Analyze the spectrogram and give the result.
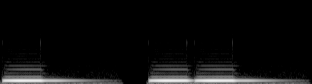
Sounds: alarm, telephone

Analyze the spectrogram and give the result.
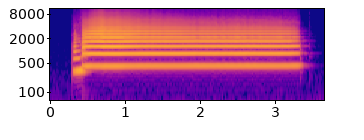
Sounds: musical instrument, brass instrument, music, trumpet

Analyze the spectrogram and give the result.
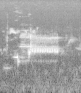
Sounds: wild animals, animal, bird

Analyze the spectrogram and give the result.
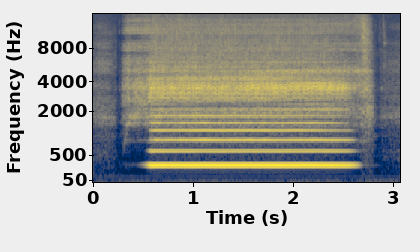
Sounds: music, musical instrument, woodwind instrument

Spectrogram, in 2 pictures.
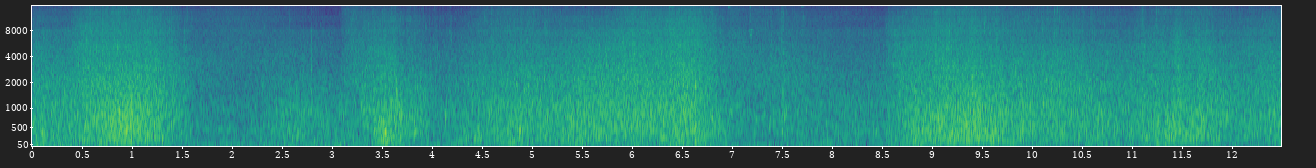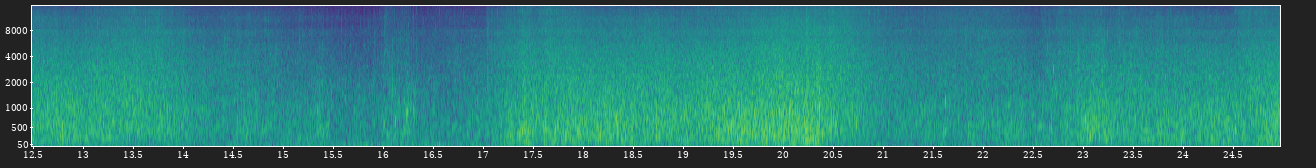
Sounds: ocean, water

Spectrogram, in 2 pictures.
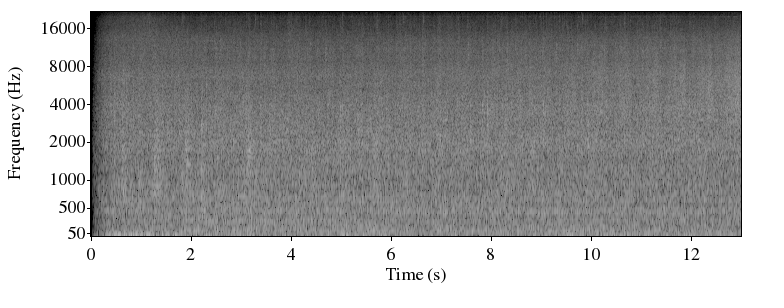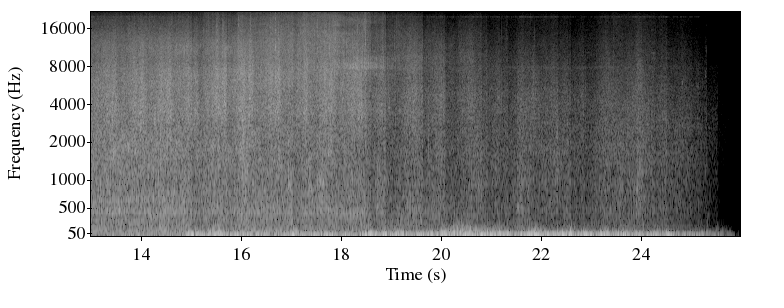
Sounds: mechanisms, mechanical fan

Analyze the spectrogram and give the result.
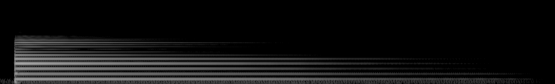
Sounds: musical instrument, electric guitar, music, guitar, plucked string instrument

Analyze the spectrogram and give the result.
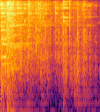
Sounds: shatter, glass, crushing

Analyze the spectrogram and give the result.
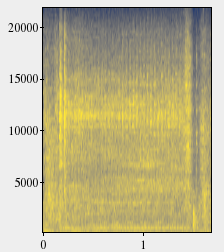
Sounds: mechanisms, engine

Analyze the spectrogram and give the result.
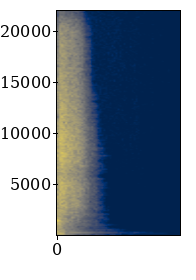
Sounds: musical instrument, drum, percussion, music, snare drum

